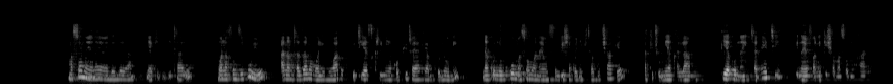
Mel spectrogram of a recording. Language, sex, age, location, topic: Swahili, female, 25-35, Nairobi, education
